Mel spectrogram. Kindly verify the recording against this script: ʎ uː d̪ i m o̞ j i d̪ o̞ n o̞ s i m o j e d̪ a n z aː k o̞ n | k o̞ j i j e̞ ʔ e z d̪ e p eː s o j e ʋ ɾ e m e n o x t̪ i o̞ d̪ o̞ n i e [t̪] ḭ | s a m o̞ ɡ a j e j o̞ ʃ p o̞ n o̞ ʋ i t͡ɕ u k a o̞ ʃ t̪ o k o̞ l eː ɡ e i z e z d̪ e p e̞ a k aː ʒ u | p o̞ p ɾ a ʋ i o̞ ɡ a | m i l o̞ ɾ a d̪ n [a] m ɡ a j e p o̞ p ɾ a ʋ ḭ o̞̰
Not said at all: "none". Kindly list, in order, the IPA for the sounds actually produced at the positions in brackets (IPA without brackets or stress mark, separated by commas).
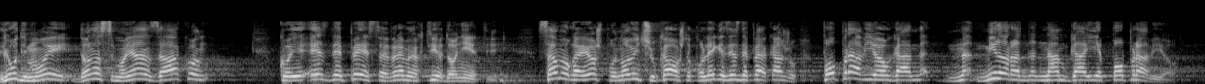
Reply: t̪, a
